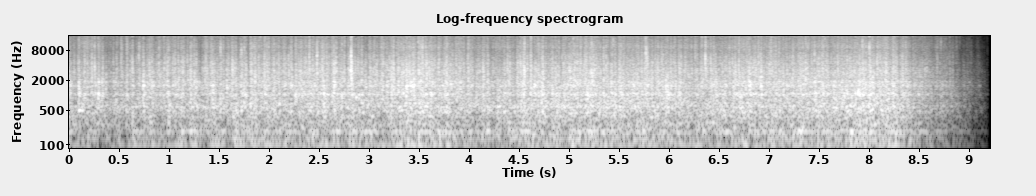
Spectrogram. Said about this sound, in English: If you wasn't aware, that was heavy rain hitting the windscreen of a car.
